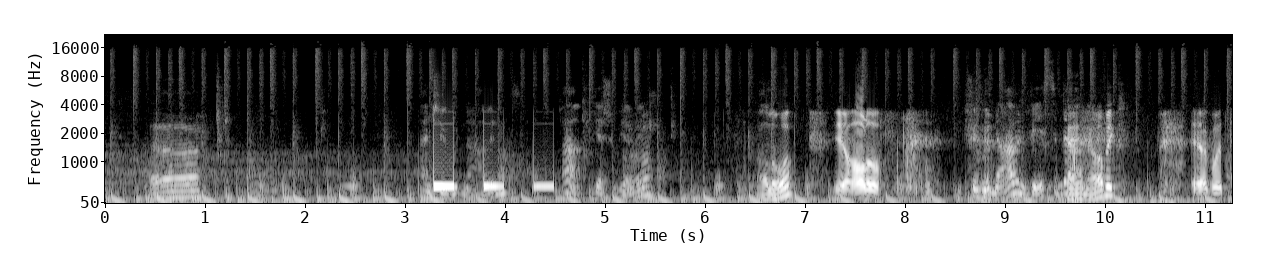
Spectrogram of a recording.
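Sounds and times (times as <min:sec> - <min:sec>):
speech: 0:00.4 - 0:01.3, 0:02.5 - 0:11.2
incoming telephone call connecting with short beeps: 0:03.3 - 0:04.6.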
